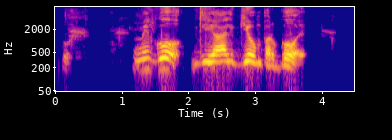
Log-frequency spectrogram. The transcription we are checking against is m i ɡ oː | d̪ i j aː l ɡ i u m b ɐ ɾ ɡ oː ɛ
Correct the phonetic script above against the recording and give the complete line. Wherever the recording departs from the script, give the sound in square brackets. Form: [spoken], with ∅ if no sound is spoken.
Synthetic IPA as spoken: m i ɡ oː | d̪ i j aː l ɡ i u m [p] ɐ ɾ ɡ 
